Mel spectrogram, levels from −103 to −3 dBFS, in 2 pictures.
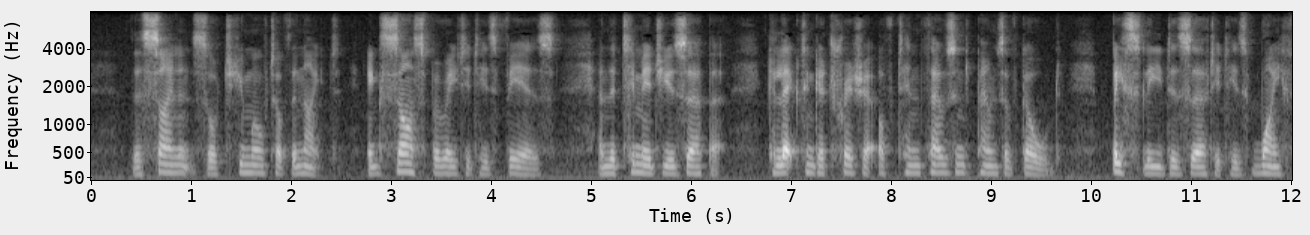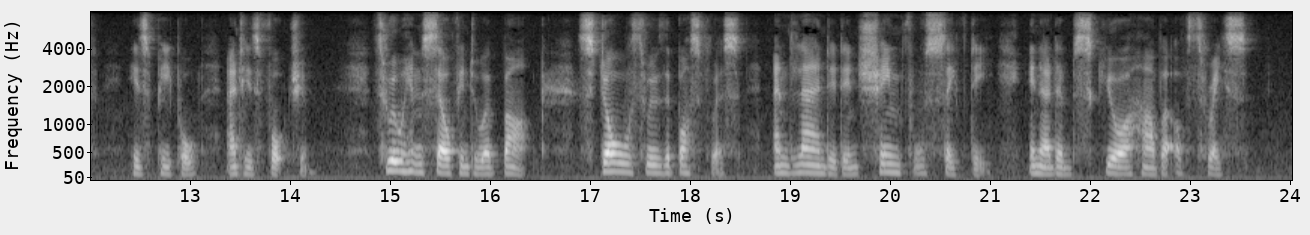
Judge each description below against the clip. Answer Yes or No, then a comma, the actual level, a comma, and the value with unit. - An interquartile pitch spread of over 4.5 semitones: No, average, 3.1 semitones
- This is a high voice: No, low, 130 Hz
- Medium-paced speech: No, slow, 130 wpm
